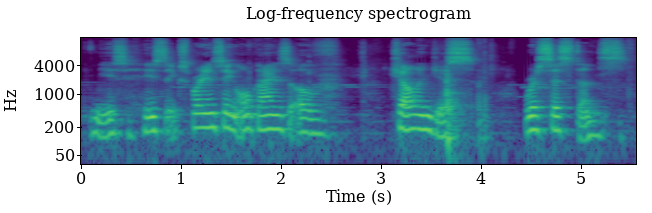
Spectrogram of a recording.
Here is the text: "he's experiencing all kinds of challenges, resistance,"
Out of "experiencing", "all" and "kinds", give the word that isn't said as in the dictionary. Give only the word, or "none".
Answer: none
